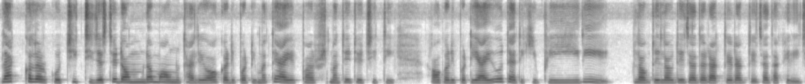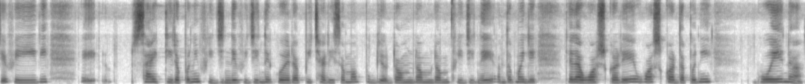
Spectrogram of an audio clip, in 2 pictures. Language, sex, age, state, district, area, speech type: Nepali, female, 18-30, West Bengal, Darjeeling, rural, spontaneous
